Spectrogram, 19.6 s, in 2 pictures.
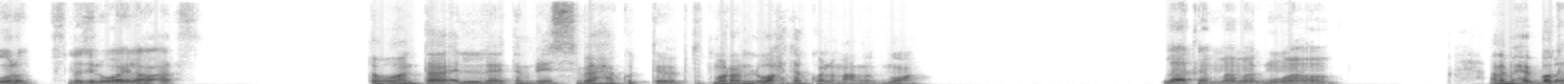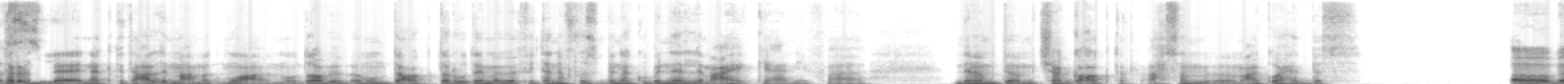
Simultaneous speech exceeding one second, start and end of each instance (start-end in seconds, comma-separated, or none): none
